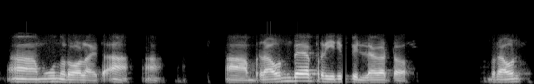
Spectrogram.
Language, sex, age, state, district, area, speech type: Malayalam, male, 45-60, Kerala, Pathanamthitta, rural, conversation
